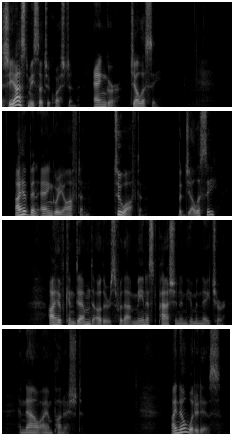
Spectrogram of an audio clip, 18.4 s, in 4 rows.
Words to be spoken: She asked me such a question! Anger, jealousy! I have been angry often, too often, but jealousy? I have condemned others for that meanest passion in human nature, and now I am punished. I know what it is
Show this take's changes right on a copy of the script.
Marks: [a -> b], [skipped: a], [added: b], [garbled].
She asked me such a question! Anger, jealousy! I have been angry often, too often, but jealousy? I have condemned others for that meanest passion in human nature, and now I am punished. I know what it is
